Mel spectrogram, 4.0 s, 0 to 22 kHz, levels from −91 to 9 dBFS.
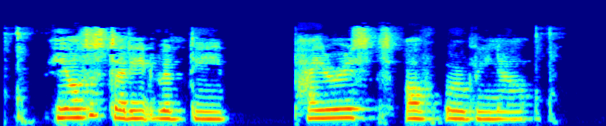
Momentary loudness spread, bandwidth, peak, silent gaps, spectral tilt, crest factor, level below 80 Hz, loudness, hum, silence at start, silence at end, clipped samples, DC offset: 11 LU; 9.6 kHz; -2 dBFS; none; -3.5 dB/octave; 14 dB; -58 dBFS; -15 LUFS; none; 0.1 s; 0.5 s; under 0.1%; under 0.1%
